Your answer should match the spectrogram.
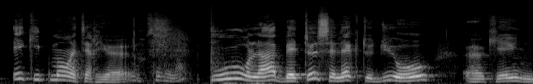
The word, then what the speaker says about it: Bette: Je l'ai bien prononcé, on dit Betheux. Ah bah ouais, l'allemande, c'est bêteux.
